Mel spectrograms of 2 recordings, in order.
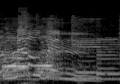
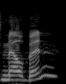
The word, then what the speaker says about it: Melbourne: They pronounce it close to the Aussie. Oh, it's Melbourne. Melbourne.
